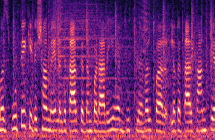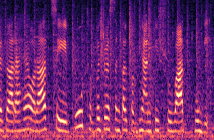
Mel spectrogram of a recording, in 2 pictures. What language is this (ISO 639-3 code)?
hin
